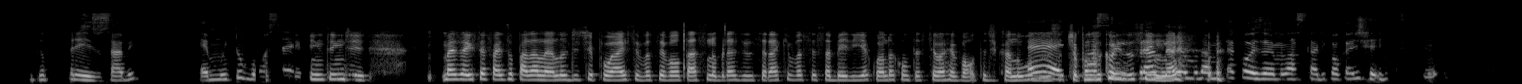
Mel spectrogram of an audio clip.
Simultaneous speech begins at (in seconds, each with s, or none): 10.3 s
